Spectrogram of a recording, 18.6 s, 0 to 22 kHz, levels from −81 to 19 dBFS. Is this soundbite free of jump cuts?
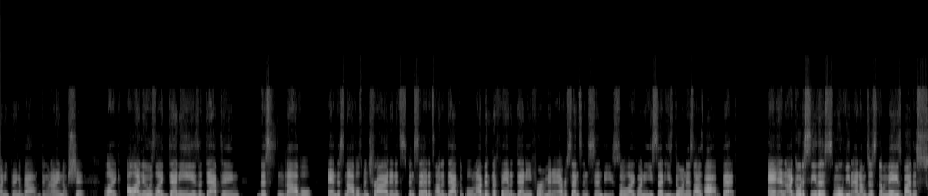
no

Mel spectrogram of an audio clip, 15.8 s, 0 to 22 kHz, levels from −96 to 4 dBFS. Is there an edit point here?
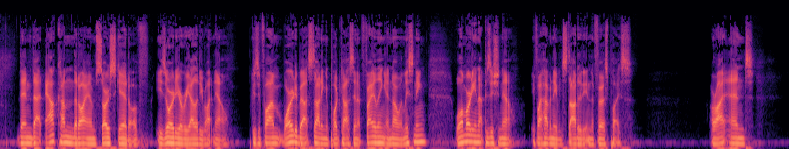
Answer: no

